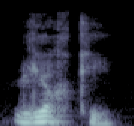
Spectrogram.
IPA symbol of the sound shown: x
